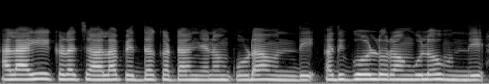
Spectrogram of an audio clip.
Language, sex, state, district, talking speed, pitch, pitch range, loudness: Telugu, female, Telangana, Hyderabad, 135 wpm, 220 Hz, 215-230 Hz, -13 LUFS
